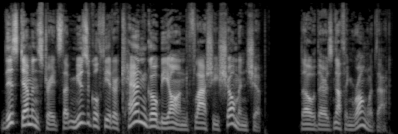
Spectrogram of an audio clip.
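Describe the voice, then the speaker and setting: A man delivers a scripted essay with lively, varied intonation. His voice sits at a middling pitch and is recorded close and dry. The delivery is formal and articulate, laying out each argument in an expository way. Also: normal speed, dry recording.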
